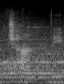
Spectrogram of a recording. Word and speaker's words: Chianti: Venimos llegando a la zona de Chianti. Se escribe Chianti, pero aquí dice Chianti.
